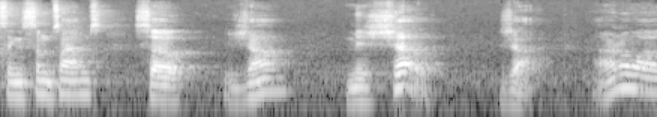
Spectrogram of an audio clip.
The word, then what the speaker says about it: Jean-Michel Jarre: I just like forget how to pronounce things sometimes. So Jean-Michel Jarre.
